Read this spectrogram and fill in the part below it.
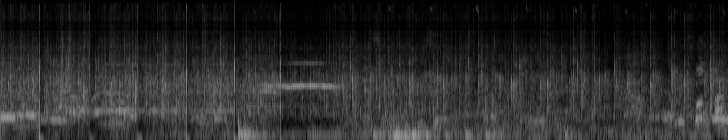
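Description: A church congregation applauds and cheers, a dense, sustained wash of clapping and crowd voices that stays loud throughout, with speech mixed in over it.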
